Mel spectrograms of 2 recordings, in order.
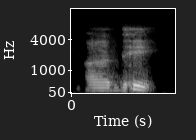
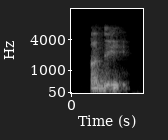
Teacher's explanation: It should be mahaprana. Okay. With extra air. · the dhi is using the fourth letter in the ta varga. So it has to be aspirated. Adhi. It should be mahaprana.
